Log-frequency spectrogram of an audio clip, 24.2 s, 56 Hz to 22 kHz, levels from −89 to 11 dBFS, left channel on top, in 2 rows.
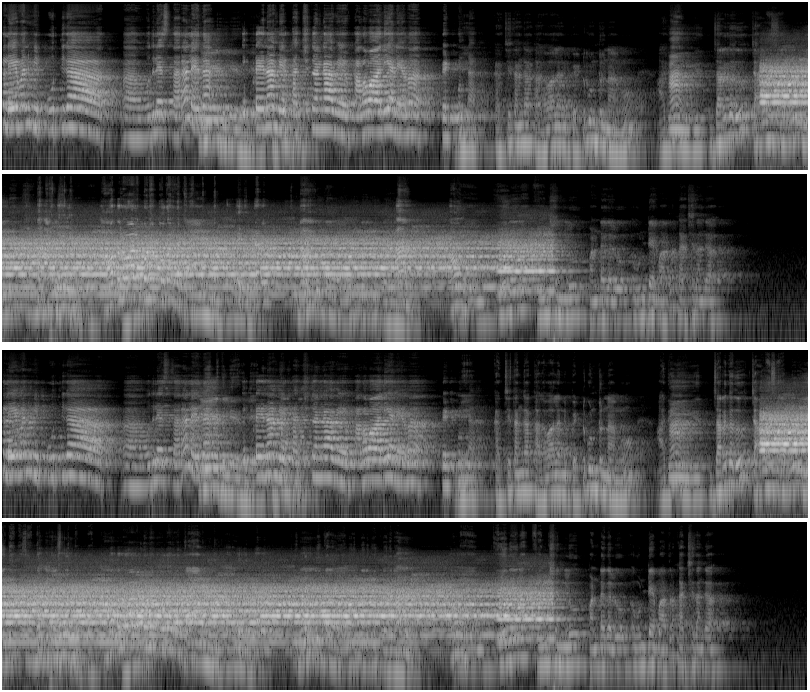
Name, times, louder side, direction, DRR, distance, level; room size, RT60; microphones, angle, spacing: voice 1, 0.0-1.5 1.8-3.1 3.6-6.3 6.6-7.1 10.0-10.2 12.6-13.2 13.6-15.0 15.6-16.0 16.3-16.8 18.0-18.2 18.8-19.1, left 3 dB, 35° left, 5 dB, 4.1 m, -24 dB
voice 2, 2.9-4.5 6.8-7.1 7.4-9.5 9.8-13.5 13.9-14.3 14.8-15.9 16.4-18.2 18.8-22.9, right 1 dB, 35° right, 7 dB, 3.8 m, -33 dB
sound 1, 11.3-20.4, right 2 dB, 10° right, 1.2 m, -17 dB
28.5 x 24.5 x 8.0 m, 1.3 s
head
